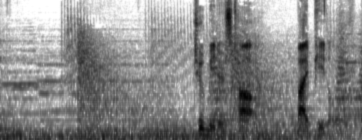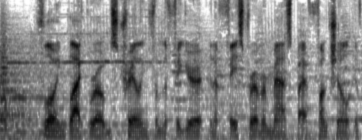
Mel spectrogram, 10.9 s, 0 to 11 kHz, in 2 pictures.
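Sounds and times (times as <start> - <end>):
crackling debris: 0.0 - 5.0
violent explosion: 0.0 - 8.6
speech: 3.0 - 5.3, 6.1 - 10.8.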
